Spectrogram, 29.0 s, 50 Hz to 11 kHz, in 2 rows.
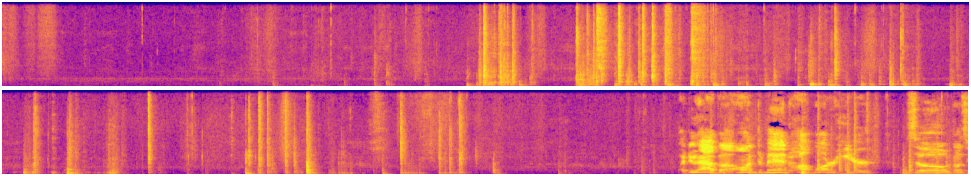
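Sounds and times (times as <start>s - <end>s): knocks and thumps in a room: 7.0s - 22.1s, 24.0s - 29.0s.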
